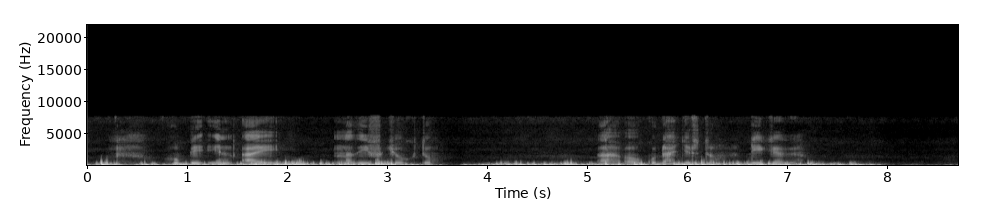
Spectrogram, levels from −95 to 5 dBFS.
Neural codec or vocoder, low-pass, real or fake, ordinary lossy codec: none; none; real; none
